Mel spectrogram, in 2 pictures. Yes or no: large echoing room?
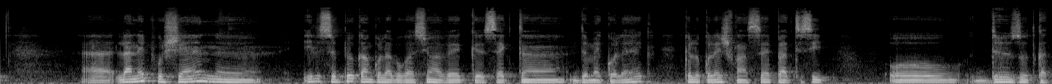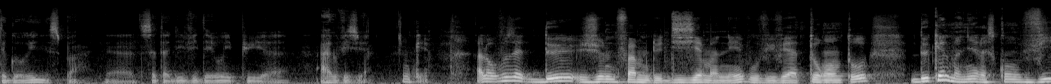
no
